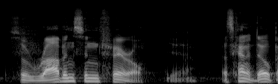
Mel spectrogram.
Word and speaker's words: Ferrell: anyway how do you say your last name frell frell frell frell Will frell Will Robbie will is your name William no oh Robinson Robinson yeah two last names so Robinson frell yeah that's kind of dope actually yeah people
